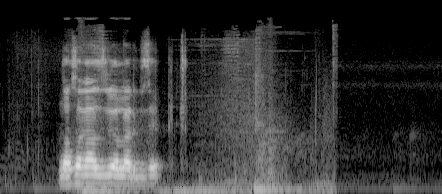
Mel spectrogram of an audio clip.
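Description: A man speaks loudly and with animation close to a microphone.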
